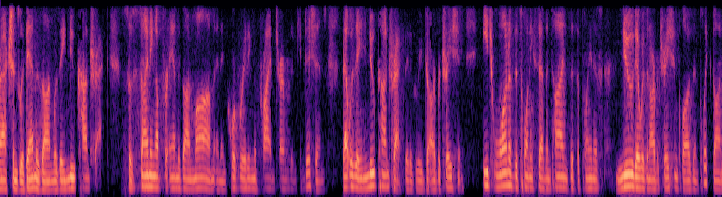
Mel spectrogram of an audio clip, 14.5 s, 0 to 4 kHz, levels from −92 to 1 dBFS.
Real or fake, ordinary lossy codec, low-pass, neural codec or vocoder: fake; AAC, 24 kbps; 3.6 kHz; codec, 16 kHz in and 24 kHz out, 1 kbps, XY-Tokenizer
